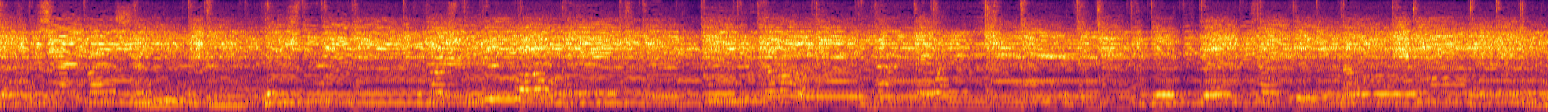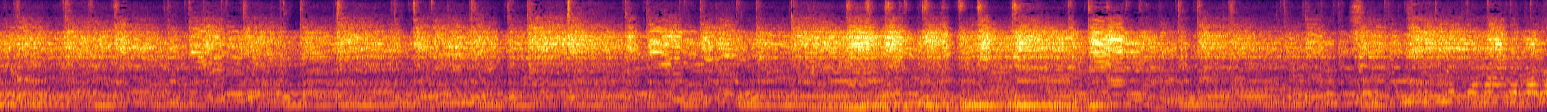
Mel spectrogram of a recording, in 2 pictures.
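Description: Guitar music, strummed and played continuously without a break.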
